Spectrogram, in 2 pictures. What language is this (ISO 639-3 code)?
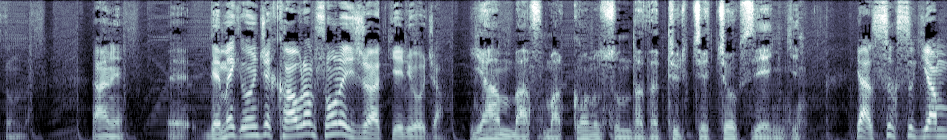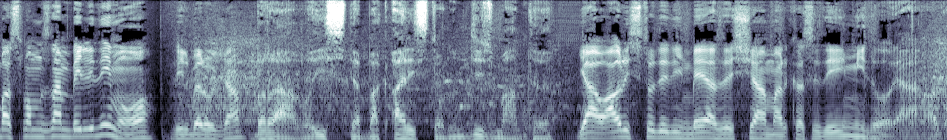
tur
